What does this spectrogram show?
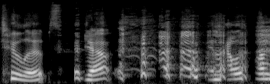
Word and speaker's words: TXLips: spelled TX Lips, but it's pronounced tulips.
